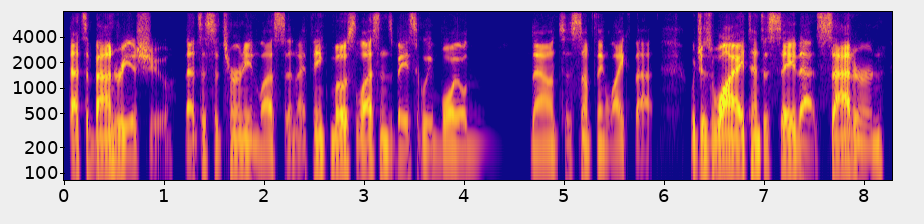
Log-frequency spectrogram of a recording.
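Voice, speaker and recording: A man's voice: fairly low pitch, fairly quick, a bit bright, no room sound, studio quality. A man who reads tarot, a podcast guest explaining his ideas in a reflective, casual way with filler uhs. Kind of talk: casual conversational podcast chat.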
